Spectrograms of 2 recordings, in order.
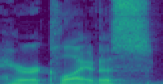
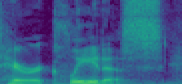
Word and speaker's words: Heraclitus: obviously you've heard millions of times uh by heraclitus first of all am I pronouncing that correctly as far as you know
